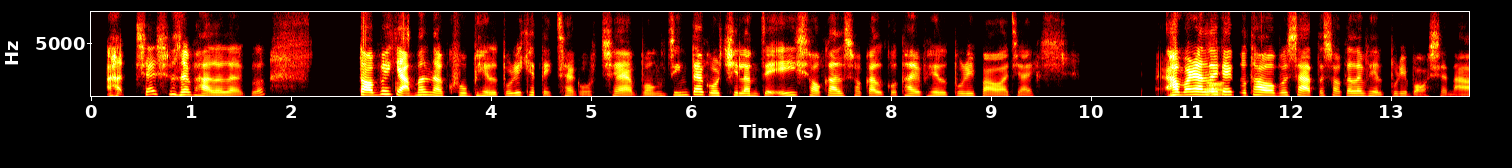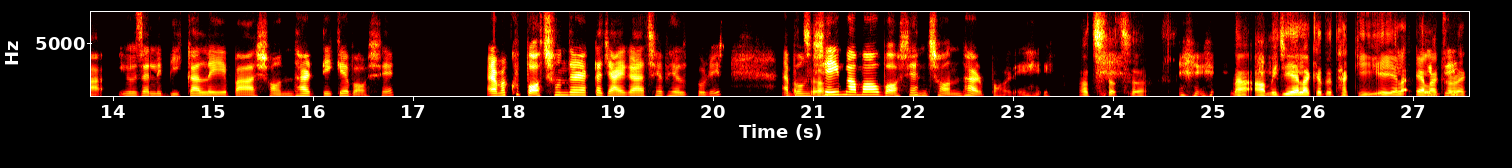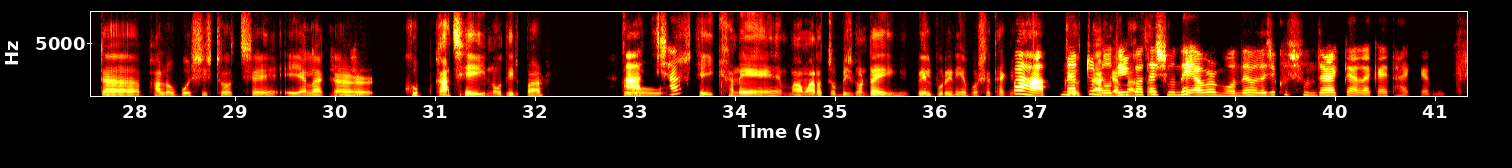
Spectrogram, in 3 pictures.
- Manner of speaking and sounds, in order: laughing while speaking: "আচ্ছা, শুনে ভালো"; tapping; chuckle; laughing while speaking: "আচ্ছা, আচ্ছা"; chuckle; laughing while speaking: "আমার মনে"
- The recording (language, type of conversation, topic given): Bengali, unstructured, আপনার কাছে সেরা রাস্তার খাবার কোনটি, এবং কেন?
